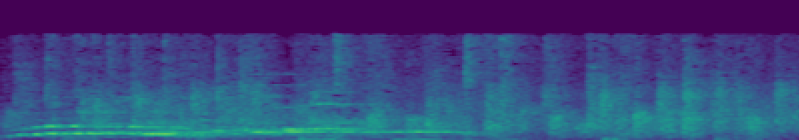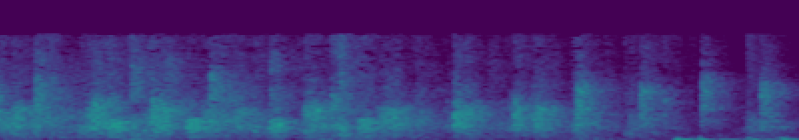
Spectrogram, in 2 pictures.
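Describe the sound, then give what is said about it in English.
An audience claps steadily for several seconds as a performer is welcomed to the stage, a dense wash of hand claps with a brief whoop near the start, gradually thinning toward the end. “Ladies and gentlemen, please clap to the stage”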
